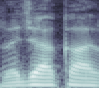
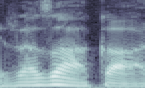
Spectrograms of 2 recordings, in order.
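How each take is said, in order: First: The second consonant is a 'j' sound. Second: The second consonant is a 'z' sound. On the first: The speaker calls it wrong. "रजाकार नहीं" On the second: The speaker calls it right. "रज़ाकार को रजाकार मत कहिएगा"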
